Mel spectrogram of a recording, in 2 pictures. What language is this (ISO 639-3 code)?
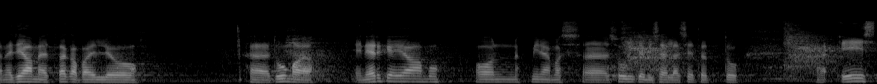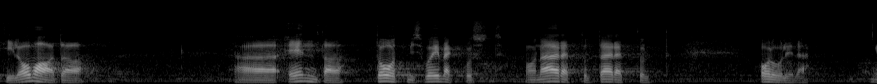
est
